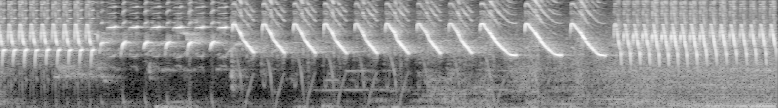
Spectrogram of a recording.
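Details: Singing canary delivering long continuous song for training other birds: a dense high roll, a pause of scattered chirps, then about eight clear downward-slurred whistles in a row ending in a rich, fast warbling trill.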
